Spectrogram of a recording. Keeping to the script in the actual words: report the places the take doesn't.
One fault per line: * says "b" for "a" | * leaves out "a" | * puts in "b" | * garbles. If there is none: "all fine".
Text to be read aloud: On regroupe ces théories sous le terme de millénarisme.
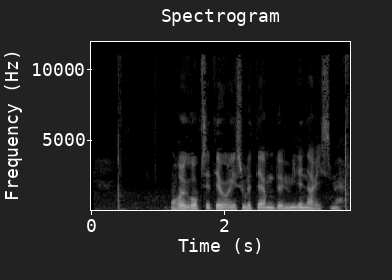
all fine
